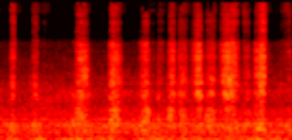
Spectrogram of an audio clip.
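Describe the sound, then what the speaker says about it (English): Paper being rubbed over a decoupaged junk journal page gives rhythmic, close scratchy strokes, about a dozen even back-and-forth swipes over a few seconds, with no talking. "So you're probably thinking you're rubbing some of your decoupage off."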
